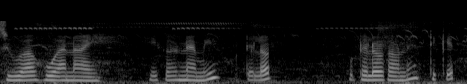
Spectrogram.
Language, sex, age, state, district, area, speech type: Assamese, female, 30-45, Assam, Udalguri, rural, spontaneous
